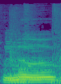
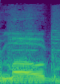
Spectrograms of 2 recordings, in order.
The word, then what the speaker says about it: Moog: You know, I don't want to say anything bad about Moog or Moog, but when it comes to the best keyboards, there's no guesswork.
